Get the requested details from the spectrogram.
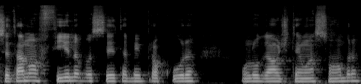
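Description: This is a very clean recording of a man against a silent background. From Ceará, northeastern Brazil. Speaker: marketing tips presenter. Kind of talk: informal marketing tutorial. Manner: halting, with many filler hesitations.

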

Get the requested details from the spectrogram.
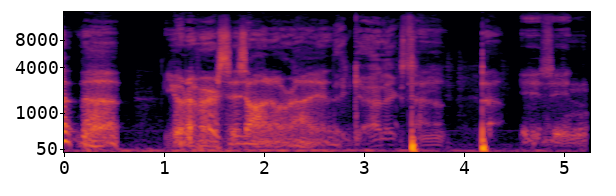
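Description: A put-on character voice, raspy and fairly slow. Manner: squeaky, mock-serious.

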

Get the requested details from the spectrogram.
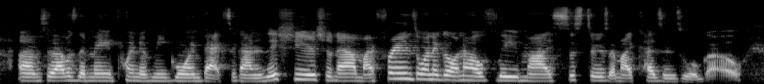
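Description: A woman with an American accent speaks in an unremarkable speaking voice, fairly low in pitch with ordinary pitch variation. Her pace is fairly quick, with hardly any pauses. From Los Angeles, California. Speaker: travel blogger. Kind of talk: casual interview.

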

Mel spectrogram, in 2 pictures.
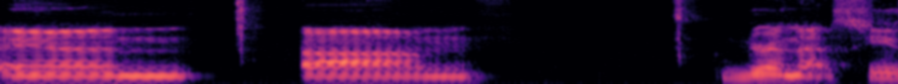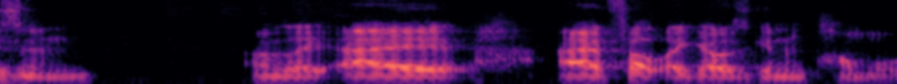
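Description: A man speaks in a monotone, flat intonation at a fairly slow pace, with long, frequent pauses. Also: medium pitch for a man. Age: 40s. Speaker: entrepreneur and business mentor. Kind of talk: interview. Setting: video call.

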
